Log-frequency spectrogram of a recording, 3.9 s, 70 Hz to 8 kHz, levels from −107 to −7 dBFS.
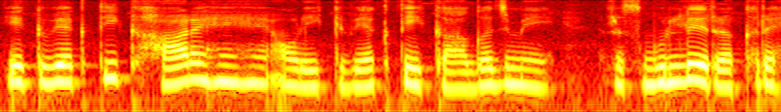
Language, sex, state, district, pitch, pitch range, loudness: Hindi, female, Bihar, West Champaran, 230 Hz, 215-255 Hz, -19 LUFS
